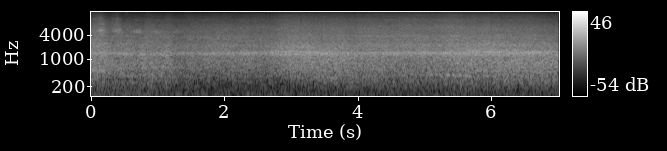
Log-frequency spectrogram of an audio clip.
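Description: A freight train of hopper wagons passing: steady loud rolling noise of wheels on rail, with a steady high-pitched whine running through it.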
